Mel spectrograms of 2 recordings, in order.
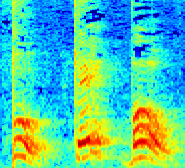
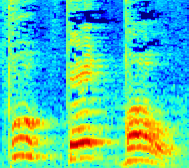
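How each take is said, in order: First: "Futebol" split very slowly into FU-TE-BOL, loud; "Futebol" called syllable by syllable. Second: "Futebol" split very slowly into FU-TE-BOL, loud and higher; "Futebol" called out syllable by syllable. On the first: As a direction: beat out "Futebol" again in three slow loud syllables. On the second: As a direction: beat out "Futebol" in three loud slow syllables. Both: Shown as a demonstration. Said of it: "enquanto você tá falando as sílabas".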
